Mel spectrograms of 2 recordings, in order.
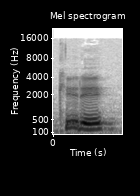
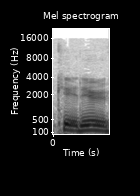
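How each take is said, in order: First: The final R is left off. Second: The final R is pronounced.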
